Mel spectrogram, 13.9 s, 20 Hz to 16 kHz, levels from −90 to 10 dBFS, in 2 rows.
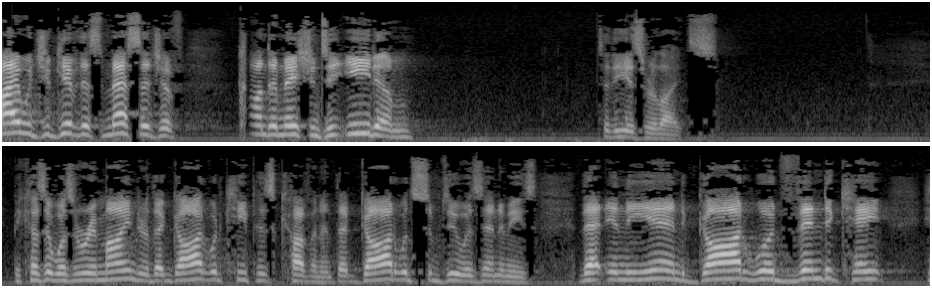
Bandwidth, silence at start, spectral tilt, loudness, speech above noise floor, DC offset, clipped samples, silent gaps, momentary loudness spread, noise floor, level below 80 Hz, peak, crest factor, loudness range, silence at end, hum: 13 kHz; 0 s; -2.5 dB/octave; -21 LUFS; 31 dB; under 0.1%; under 0.1%; none; 15 LU; -54 dBFS; -58 dBFS; 0 dBFS; 24 dB; 13 LU; 0 s; 60 Hz at -55 dBFS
